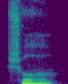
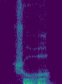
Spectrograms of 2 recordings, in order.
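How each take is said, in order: First: Said in the usual way. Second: "soha" breathed as a soft whisper; whispered repeat. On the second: A narrator's reading. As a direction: let "soha" fade into a whisper. (suttogva ismételt "soha") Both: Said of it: "ismételgette".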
